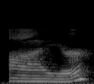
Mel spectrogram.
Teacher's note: here we have the I diphthong into the R.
